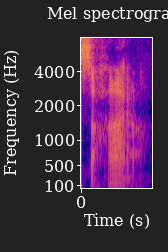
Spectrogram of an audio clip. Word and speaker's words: Zahara: still playable but I I'm pretty sure it's pronounced as Sahara right I mean the Z and the S they sound pretty similar at the beginning of a word in Spanish so it's like you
